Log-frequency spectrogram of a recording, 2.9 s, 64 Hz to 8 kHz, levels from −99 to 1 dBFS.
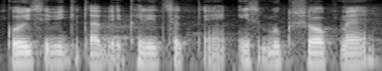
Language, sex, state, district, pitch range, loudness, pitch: Hindi, male, Delhi, New Delhi, 110-125 Hz, -19 LUFS, 115 Hz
